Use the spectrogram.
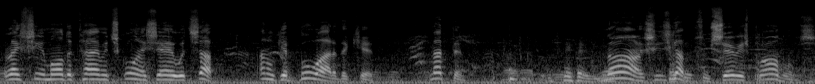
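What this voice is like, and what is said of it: Boston accent, partly New York-sounding. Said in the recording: “That accent. ... parts of it sound more like New York-y ... the Boston accent”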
